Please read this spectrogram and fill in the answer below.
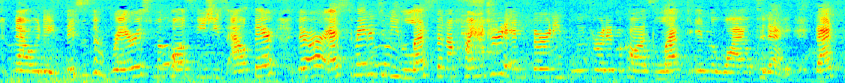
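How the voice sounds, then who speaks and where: A raised, projected voice at a moderate pace with hardly any pauses, over noticeable background noise. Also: woman. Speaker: presenter. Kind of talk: educational show commentary. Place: garden.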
